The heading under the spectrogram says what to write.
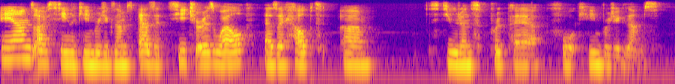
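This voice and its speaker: In a Russian accent, a woman speaks very slowly at a medium pitch with fairly even intonation. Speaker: English teacher. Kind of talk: livestream talk. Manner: hesitant, many fillers.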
